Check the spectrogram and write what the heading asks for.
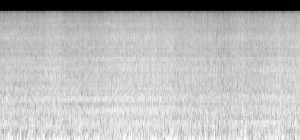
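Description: Simson moped's two-stroke single-cylinder engine running at steady revs under way, with wind rumbling on the microphone.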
